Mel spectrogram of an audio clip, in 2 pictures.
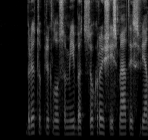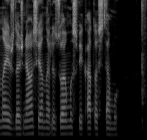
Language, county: Lithuanian, Vilnius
